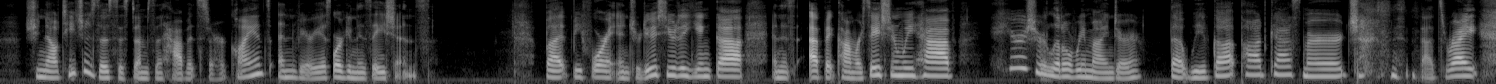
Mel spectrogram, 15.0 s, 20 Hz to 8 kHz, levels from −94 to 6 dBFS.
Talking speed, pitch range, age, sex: 150 wpm, 180-245 Hz, 20-39, female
